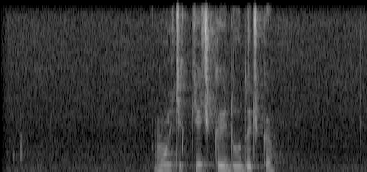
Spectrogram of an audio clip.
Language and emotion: Russian, neutral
